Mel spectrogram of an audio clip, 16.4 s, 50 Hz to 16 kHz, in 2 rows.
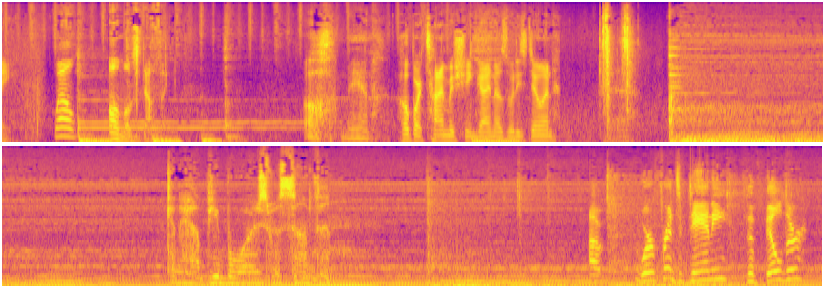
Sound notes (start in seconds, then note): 5.9 gun cocks; 7.7 suspenseful music playing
